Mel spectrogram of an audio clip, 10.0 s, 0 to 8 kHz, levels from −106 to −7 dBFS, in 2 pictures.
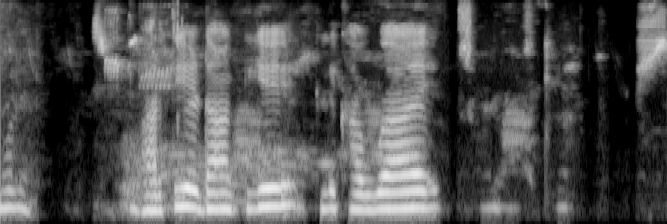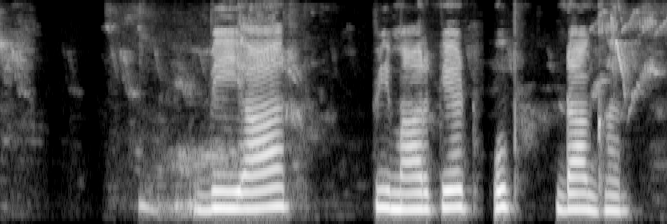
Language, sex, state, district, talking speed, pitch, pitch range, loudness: Hindi, female, Uttar Pradesh, Budaun, 60 wpm, 225 Hz, 215-235 Hz, -19 LUFS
